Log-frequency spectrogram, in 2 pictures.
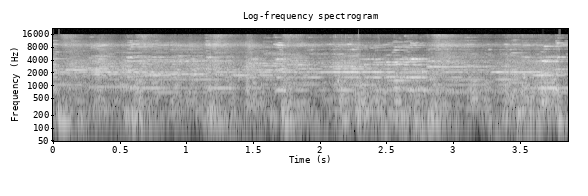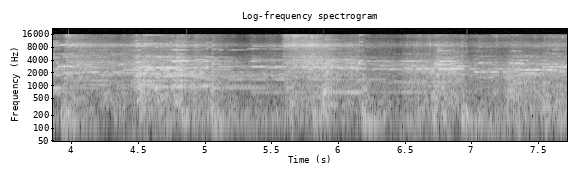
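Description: Drum and lyre corps playing a marching tune: steady drumbeats under the ringing melody of bell-lyres.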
